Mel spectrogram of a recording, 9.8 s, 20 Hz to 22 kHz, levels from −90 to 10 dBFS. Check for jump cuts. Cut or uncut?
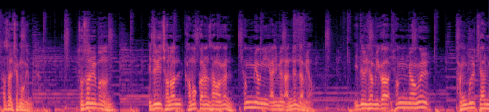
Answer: uncut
